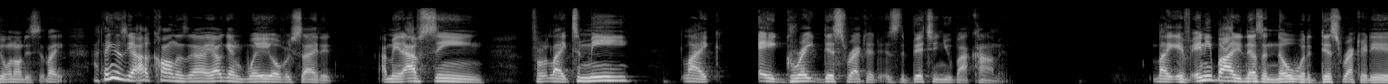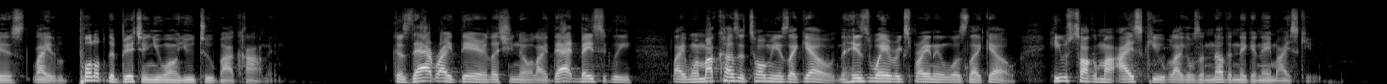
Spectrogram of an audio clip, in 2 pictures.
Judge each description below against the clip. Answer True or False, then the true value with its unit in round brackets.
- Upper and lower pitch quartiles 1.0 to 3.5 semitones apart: False (4.3 semitones)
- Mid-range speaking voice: False (125 Hz)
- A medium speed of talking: False (210 wpm)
